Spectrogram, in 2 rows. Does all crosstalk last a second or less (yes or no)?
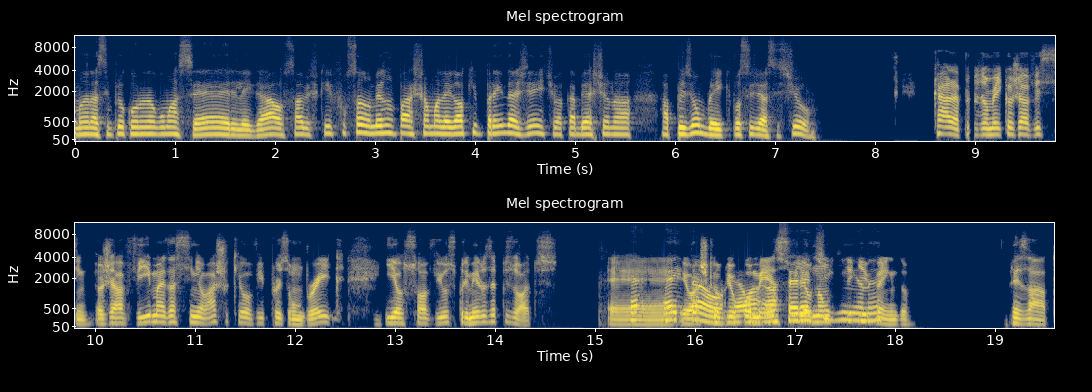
no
